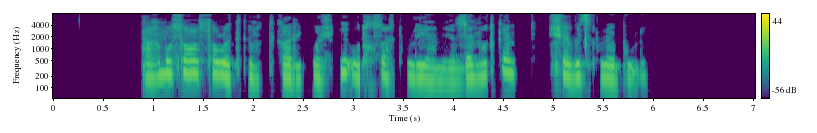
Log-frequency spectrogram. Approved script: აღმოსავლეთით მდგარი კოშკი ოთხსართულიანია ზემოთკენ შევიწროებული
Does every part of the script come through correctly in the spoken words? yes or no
yes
